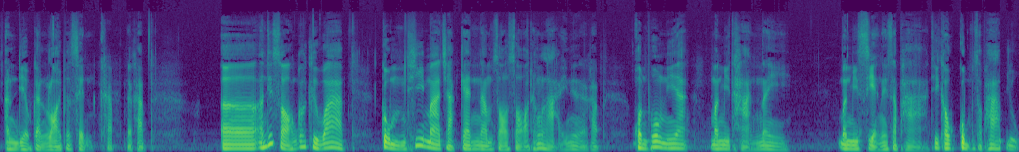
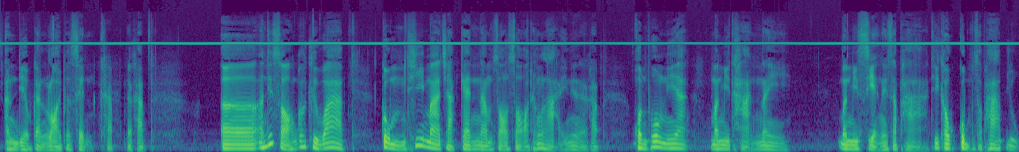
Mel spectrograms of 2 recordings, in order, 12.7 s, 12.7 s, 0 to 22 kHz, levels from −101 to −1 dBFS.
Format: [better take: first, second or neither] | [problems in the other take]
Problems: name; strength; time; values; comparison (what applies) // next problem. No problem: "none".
first | high-pitched whine; loud; throughout; 7 kHz, 7 dB below the speech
